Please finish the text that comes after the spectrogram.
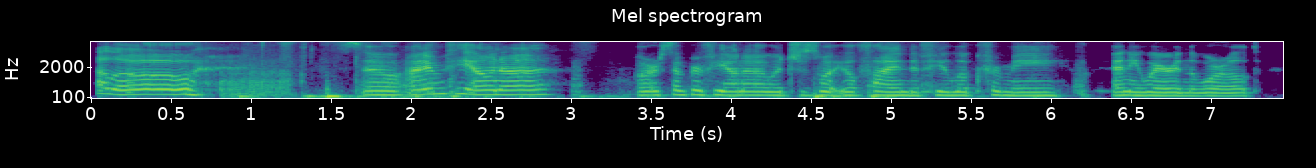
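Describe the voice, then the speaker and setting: A woman co-hosting an online session, introducing things in an informal, slightly halting way. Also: mid-range voice, fairly even intonation, slight background noise. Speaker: co-host presenting an online convention session.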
